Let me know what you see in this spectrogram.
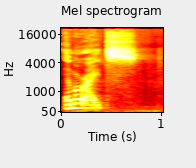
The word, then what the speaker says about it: Amorites: The nation of the Amorites? How do you say it? – Amorites.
